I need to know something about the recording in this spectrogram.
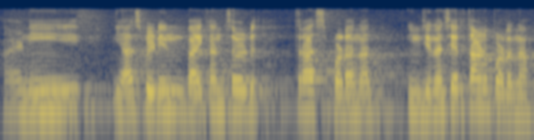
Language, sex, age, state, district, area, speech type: Goan Konkani, male, 18-30, Goa, Bardez, rural, spontaneous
